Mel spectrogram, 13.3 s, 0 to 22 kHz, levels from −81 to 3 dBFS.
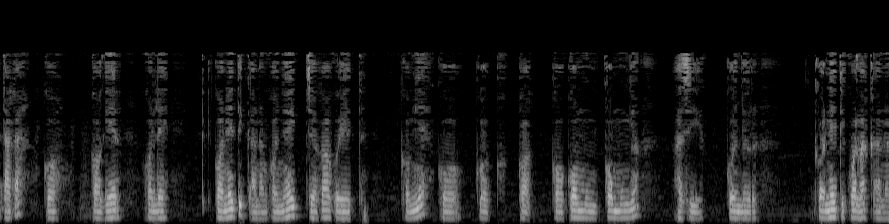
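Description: Throughout, the speech sounds dull, with nothing above 8.3 kHz and smeared, fizzy sibilants, likely from heavy AAC compression at a low bitrate near 20 kbps.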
